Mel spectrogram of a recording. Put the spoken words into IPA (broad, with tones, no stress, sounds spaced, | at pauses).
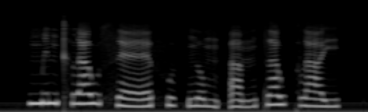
m i˥˩ n kʰ l a˥˩ w s ɛː˩˦ f ɯ˨˩ k̚ n o˨˩ m ʔ a˩˦ m t a˥˩ w k l a˧ j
